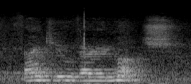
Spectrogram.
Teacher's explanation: Nucleus much, last syllable. So there's no prehead, there's no tail. We have the head, thank you very, and then nucleus much.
